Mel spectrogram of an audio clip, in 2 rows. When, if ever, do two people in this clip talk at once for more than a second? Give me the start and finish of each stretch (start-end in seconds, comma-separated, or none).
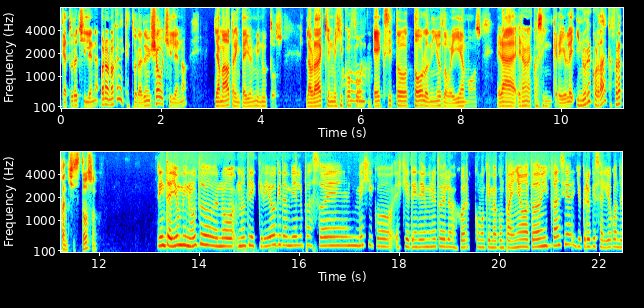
none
